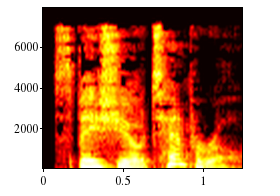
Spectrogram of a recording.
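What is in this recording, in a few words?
"spatiotemporal", British English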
